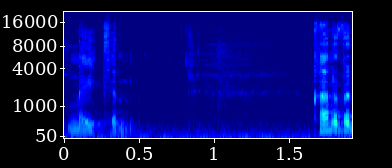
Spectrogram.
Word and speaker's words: Machen: Do you know I've been pronouncing it Machen all this time, and then Wikipedia corrected me. No, it's pronounced Machen.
